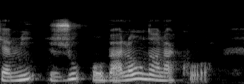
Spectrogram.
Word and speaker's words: jouent: lorsqu'il est au pluriel nous allons ajouter les lettres NT qui seront des lettres muettes alors nous ne dirons pas jouant mais bien jouent plus que nous entendons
